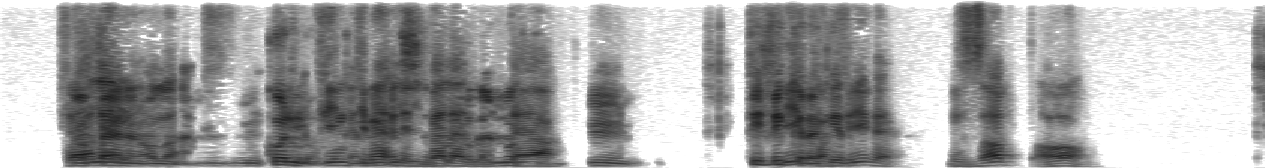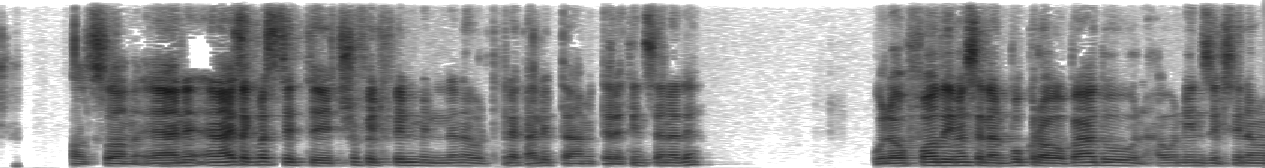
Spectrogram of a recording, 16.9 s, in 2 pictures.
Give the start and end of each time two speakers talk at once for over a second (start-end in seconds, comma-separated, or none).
1.9-3.7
